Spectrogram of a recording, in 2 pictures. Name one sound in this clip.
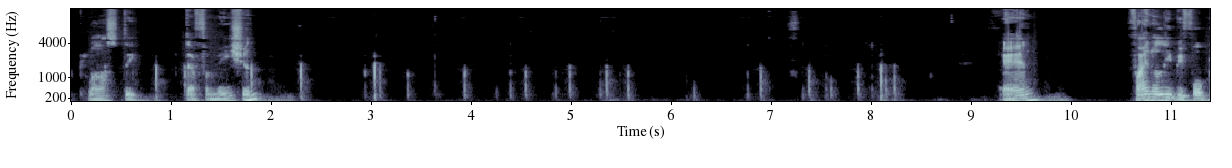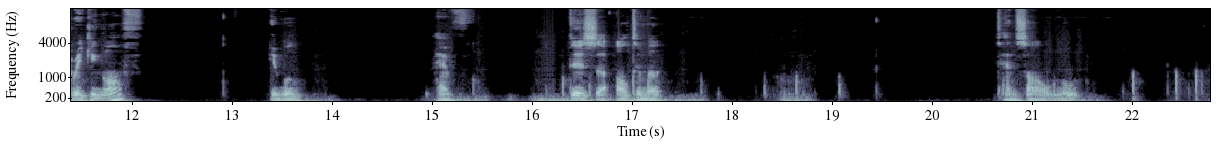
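A man speaks calmly and explains into a close microphone, in bursts with pauses.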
